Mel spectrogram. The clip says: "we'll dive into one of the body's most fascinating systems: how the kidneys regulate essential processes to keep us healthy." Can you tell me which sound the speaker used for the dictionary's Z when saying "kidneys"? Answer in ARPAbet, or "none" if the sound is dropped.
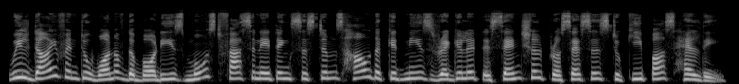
Z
